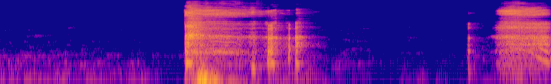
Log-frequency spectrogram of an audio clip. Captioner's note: laughs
